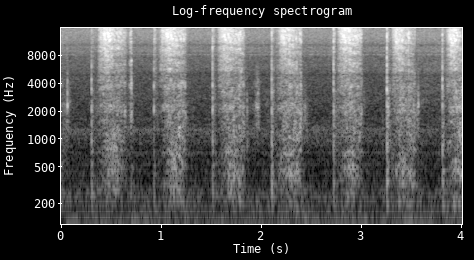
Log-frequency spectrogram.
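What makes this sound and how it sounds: Fingertips rub back and forth across the back of a printed cardboard macaroni and cheese box, on its nutrition facts panel, as it lies on newspaper. The result is a steady run of soft, bright, scratchy swishes, with faint sharp ticks between strokes, over a low background hum.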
